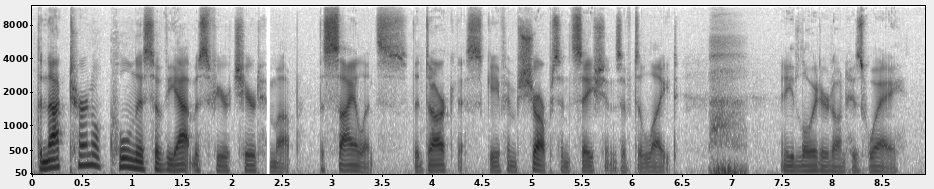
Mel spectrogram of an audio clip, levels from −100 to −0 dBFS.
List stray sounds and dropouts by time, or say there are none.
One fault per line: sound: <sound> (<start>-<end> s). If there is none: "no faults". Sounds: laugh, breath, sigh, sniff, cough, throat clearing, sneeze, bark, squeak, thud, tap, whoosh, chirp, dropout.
sound: dropout (2.3-2.4 s)
sound: breath (6.8-7.2 s)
